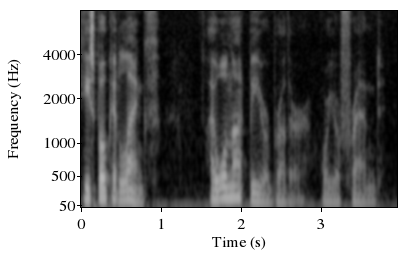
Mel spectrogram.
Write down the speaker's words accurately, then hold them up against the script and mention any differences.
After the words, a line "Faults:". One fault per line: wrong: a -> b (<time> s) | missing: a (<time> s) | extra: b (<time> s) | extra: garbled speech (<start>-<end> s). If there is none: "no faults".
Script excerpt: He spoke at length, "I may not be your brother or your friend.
He spoke at length, "I will not be your brother or your friend.
Faults:
wrong: may -> will (1.7 s)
